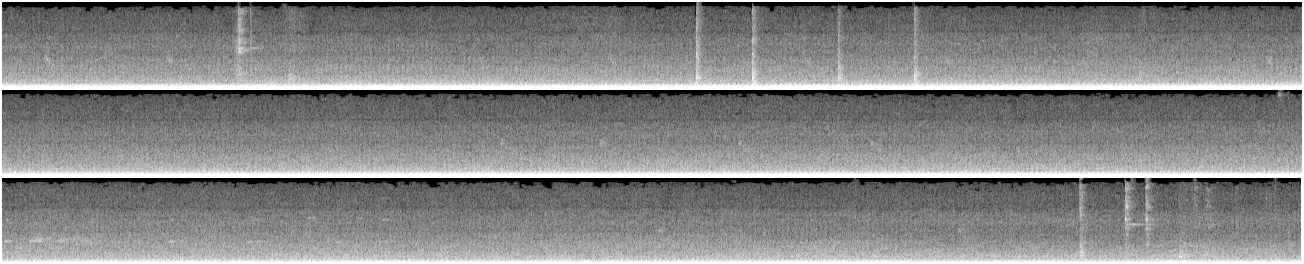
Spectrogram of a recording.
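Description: A motor vehicle engine idling with a steady, unchanging hum, and a few faint clicks.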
